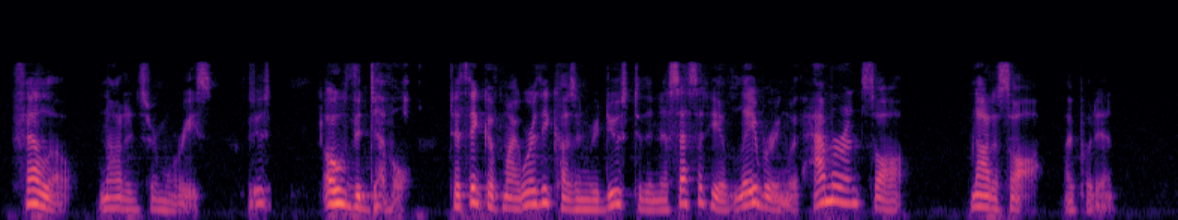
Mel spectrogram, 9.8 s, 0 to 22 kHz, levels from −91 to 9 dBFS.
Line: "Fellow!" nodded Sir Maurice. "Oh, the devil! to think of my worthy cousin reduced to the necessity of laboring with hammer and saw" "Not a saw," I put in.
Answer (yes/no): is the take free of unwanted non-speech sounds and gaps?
no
